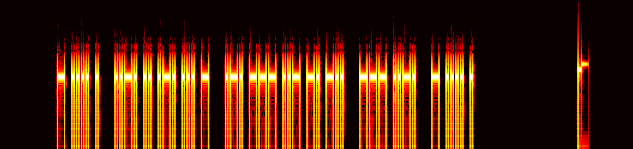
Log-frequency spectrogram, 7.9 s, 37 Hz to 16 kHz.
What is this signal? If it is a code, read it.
Morse code, heard as a keyed tone, about 40 wpm, 700 Hz. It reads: THE FIRST ROUND OF THE
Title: Sets of 5 Words Encore 40wpm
